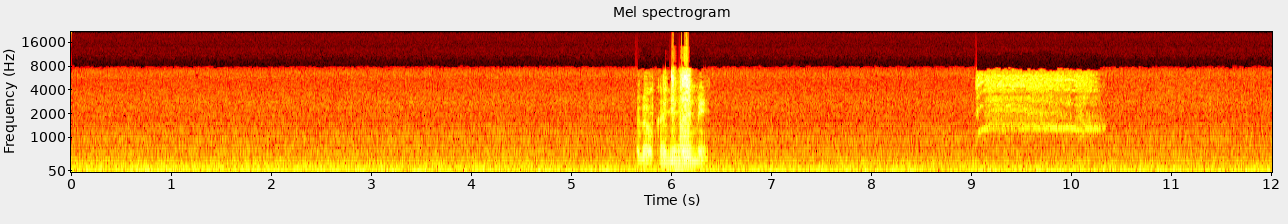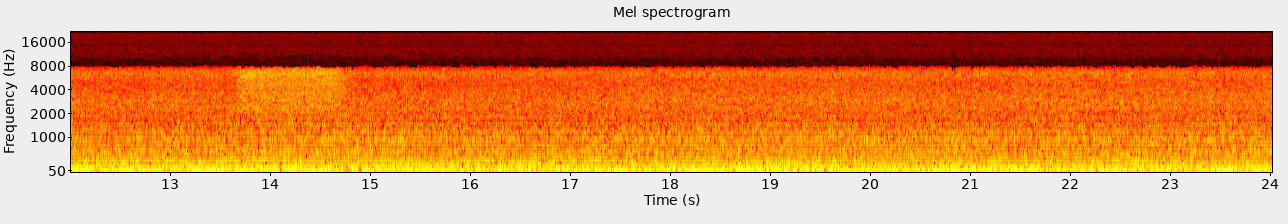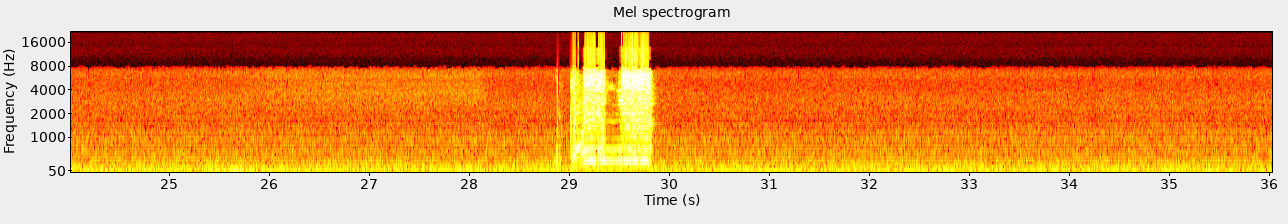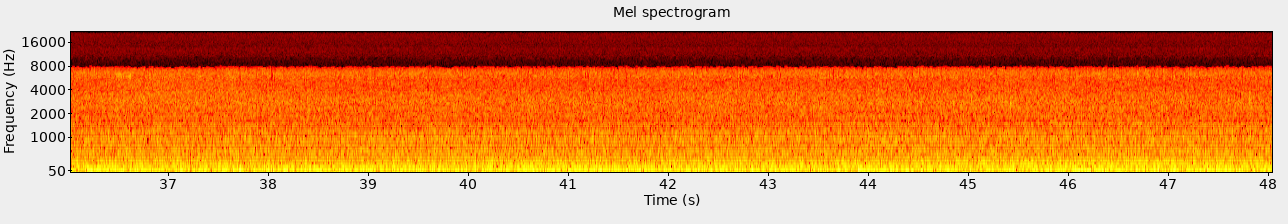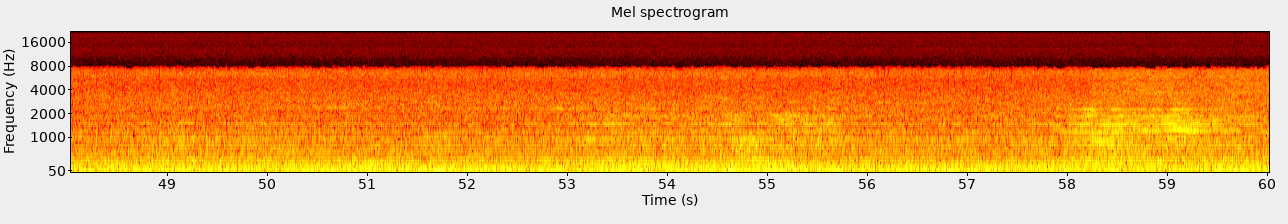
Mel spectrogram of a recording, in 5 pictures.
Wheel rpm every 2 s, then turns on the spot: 0, 0, 0, 0, 0, 0, 0, 0, 0, 0, 0, 0, 0, 0, 0, 0, 0, 0, 0, 0, 0, 0, 0, 0, 0, 0, 0, 0, 0, 0.
none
